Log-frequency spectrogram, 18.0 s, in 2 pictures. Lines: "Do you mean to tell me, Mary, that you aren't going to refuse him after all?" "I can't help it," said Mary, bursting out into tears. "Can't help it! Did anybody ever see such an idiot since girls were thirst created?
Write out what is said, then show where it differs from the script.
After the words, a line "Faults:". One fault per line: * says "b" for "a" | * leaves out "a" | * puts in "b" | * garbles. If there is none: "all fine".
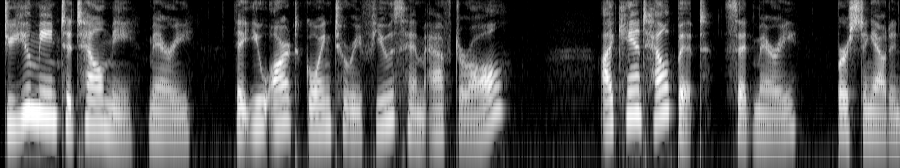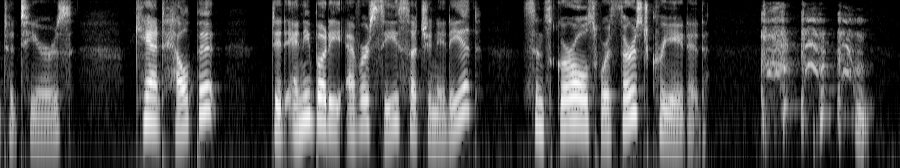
"Do you mean to tell me, Mary, that you aren't going to refuse him after all?" "I can't help it," said Mary, bursting out into tears. "Can't help it! Did anybody ever see such an idiot since girls were thirst created?
Faults:
all fine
